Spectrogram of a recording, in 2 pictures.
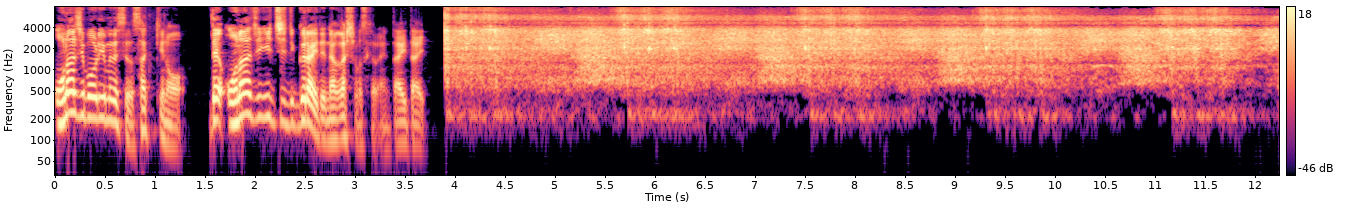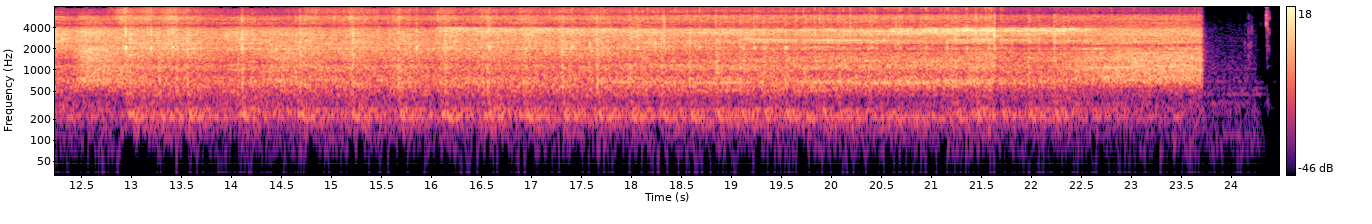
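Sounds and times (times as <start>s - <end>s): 
speech: 0.0s - 4.0s
baseball stadium crowd chanting Yanagita's name: 4.7s - 23.7s.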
